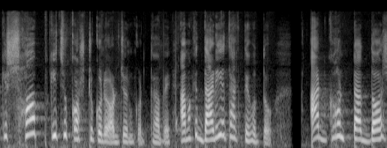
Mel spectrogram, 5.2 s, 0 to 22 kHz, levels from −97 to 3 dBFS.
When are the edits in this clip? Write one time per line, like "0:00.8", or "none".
0:02.4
